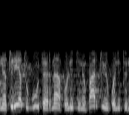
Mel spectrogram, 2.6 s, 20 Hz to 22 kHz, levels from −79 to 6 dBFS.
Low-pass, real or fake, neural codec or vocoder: 3.6 kHz; fake; codec, 16 kHz, 16 kbps, FreqCodec, larger model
